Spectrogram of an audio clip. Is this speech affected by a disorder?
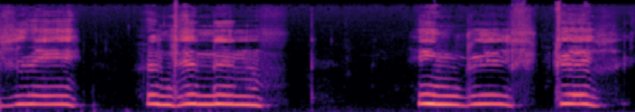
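Yes: cerebral palsy; needs practically everything done for her, including getting up, dressing, washing and feeding.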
